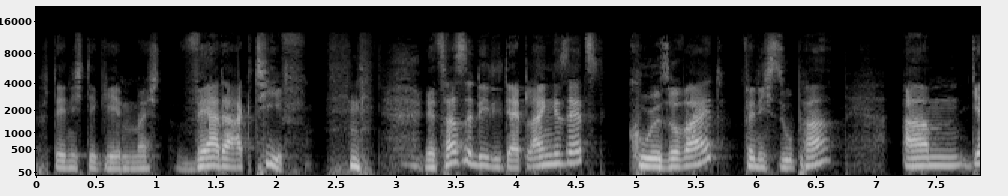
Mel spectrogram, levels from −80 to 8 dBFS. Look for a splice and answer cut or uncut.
cut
